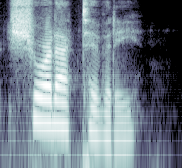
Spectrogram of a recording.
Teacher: the words short and activity also kind of flow into each other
